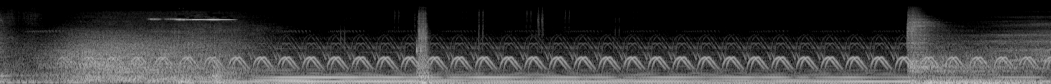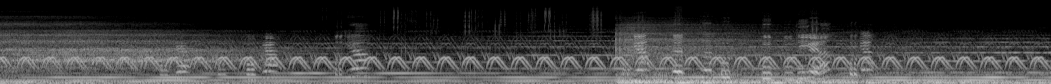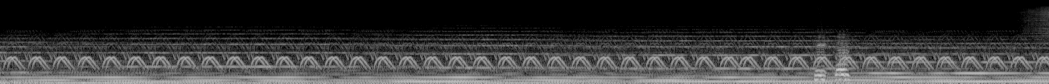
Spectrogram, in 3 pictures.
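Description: Police siren warbling quickly and continuously, over a steady low drone.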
